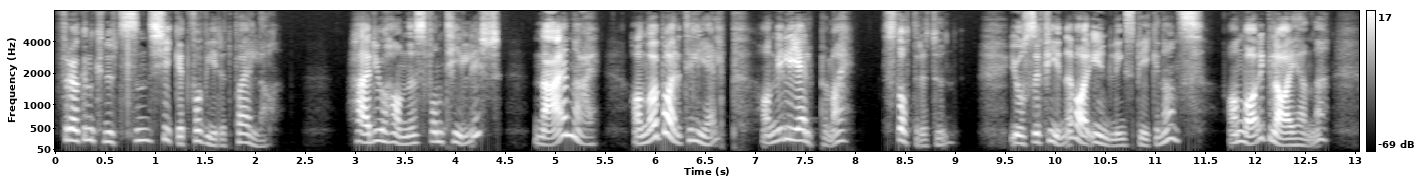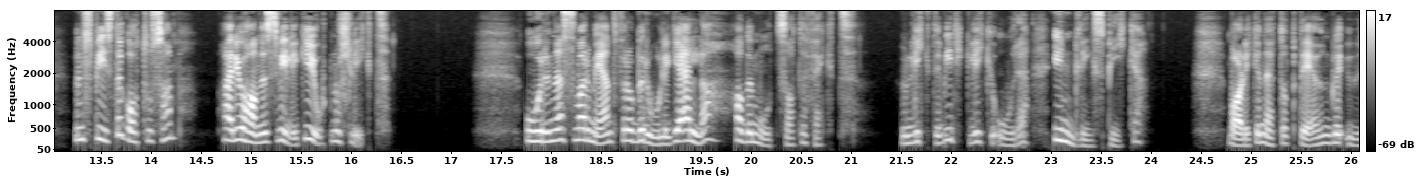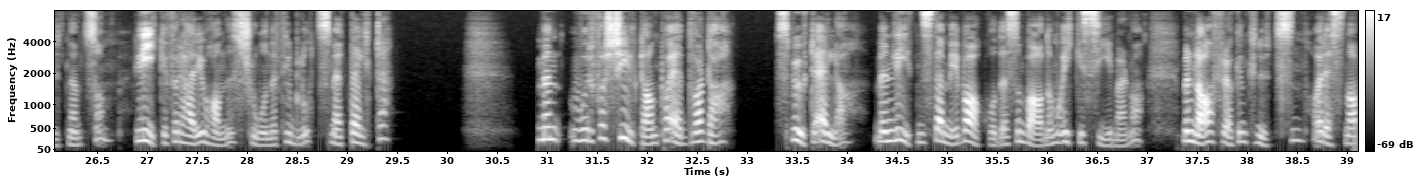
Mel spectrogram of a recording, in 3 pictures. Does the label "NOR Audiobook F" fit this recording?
Yes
